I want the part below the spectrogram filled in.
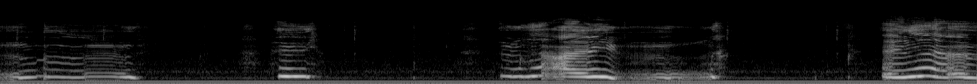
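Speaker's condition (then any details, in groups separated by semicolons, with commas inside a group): Cerebral palsy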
